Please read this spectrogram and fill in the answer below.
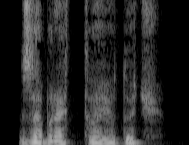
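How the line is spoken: Quiet question. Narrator (Russian): тихо спросила Лея

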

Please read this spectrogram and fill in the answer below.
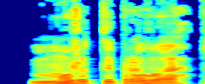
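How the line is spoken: Sighing. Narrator (Russian): вздохнул Холден

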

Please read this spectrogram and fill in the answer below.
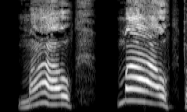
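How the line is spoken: Shouted from afar. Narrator (Russian): прокричала со своего места Элис

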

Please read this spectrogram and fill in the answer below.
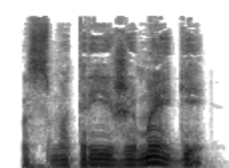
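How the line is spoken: Whispered. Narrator (Russian): шептал он ей тогда

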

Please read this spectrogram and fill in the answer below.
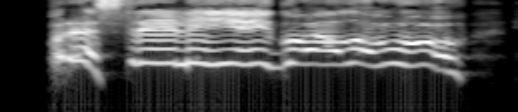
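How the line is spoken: Hysterical shout. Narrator (Russian): истерично крикнул Дон

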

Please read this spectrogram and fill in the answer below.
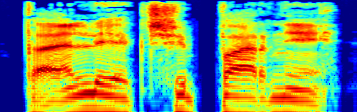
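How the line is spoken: Raspy, gravelly voice. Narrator (Russian): своим песочным голосом проскрипел Бальтазар Стемпер

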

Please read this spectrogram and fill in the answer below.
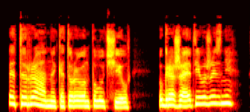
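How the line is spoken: Feigned impassive question. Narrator (Russian): спросила матушка Дьер притворно бесстрастным голосом

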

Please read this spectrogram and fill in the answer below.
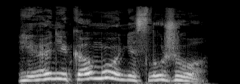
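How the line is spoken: Low muffled rumble. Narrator (Russian): глухо пророкотал Уйма

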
